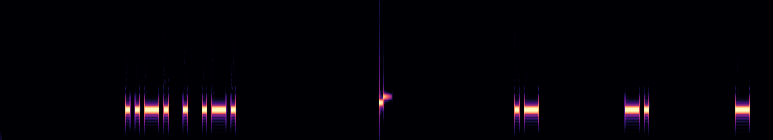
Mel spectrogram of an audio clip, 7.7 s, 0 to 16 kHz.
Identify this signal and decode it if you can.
Morse code, heard as a keyed tone, about 25 wpm, spaced as for 13 wpm, 700 Hz. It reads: FER ANT
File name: Top 20 QSO Elements - 6x Character Spacing - 25wpm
